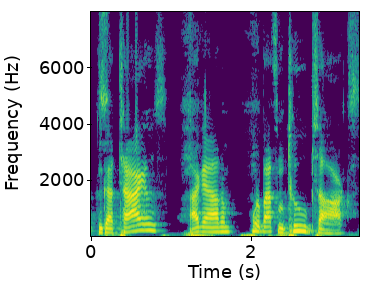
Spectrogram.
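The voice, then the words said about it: Put-on accent for a character. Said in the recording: “the little accent you gave him”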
